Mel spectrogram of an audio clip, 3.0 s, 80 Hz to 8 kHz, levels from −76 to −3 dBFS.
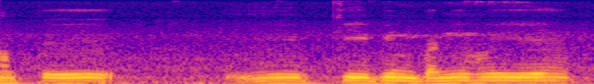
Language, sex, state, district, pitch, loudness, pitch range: Hindi, female, Uttar Pradesh, Lucknow, 105 Hz, -14 LUFS, 100-110 Hz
